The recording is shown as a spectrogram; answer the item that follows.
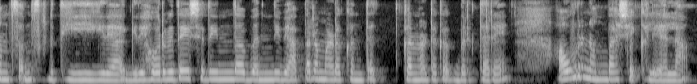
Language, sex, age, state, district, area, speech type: Kannada, female, 18-30, Karnataka, Chikkamagaluru, rural, spontaneous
